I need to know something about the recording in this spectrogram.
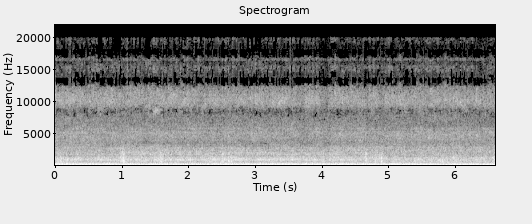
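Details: Camaro with Whipple 2.9 L supercharger at idle: loud rough, uneven knock about three times a second under a gritty grind; owner suspects a bad blower isolator, not confirmed.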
